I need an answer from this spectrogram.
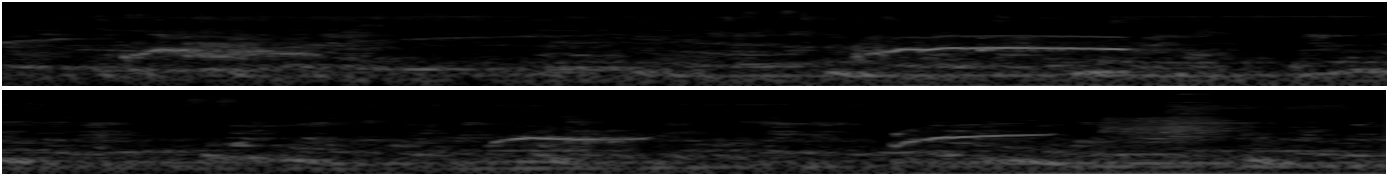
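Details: Domestic cats during repeated, prolonged mating, uttering a string of rising, drawn-out wails separated by short pauses, over a low steady background hum.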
